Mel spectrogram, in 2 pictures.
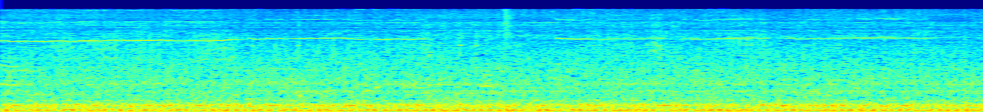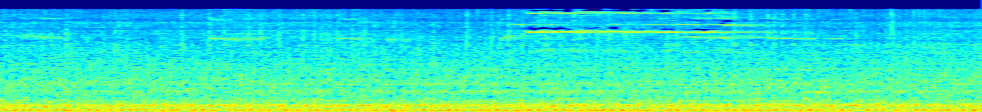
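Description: A steady, loud engine drone of the machinery hoisting the tuna, with a thin high whine that comes and goes.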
